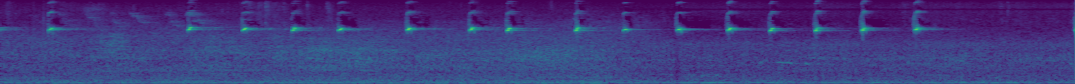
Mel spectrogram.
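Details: ['Possibly immature Japanese bush warbler practising a strange song: a long run of about fifteen brief, clipped high whistles, each starting with a steep drop, repeated at uneven intervals of roughly half a second, with quiet low hum behind.']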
